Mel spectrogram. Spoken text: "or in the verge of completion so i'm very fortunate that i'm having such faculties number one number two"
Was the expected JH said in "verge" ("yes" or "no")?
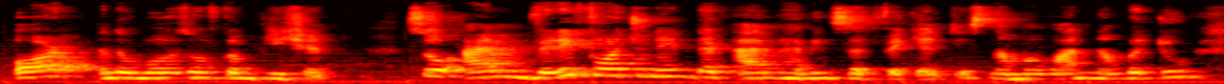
no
